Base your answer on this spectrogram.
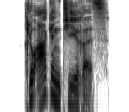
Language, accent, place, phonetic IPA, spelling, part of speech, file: German, Germany, Berlin, [kloˈaːkn̩ˌtiːʁəs], Kloakentieres, noun, De-Kloakentieres.ogg
- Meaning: genitive singular of Kloakentier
